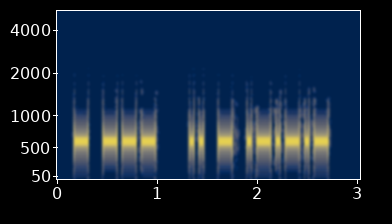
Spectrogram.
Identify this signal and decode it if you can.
Morse code, heard as a keyed tone, about 25 wpm, 600 Hz. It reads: TO IT.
